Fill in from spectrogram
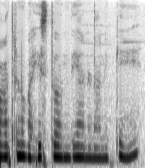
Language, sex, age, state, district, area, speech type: Telugu, female, 30-45, Andhra Pradesh, Guntur, urban, spontaneous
